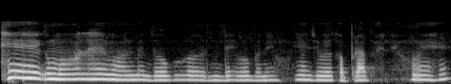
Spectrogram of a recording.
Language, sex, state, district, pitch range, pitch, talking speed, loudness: Hindi, female, Delhi, New Delhi, 195-240 Hz, 210 Hz, 210 wpm, -14 LUFS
